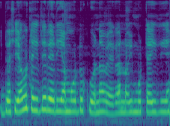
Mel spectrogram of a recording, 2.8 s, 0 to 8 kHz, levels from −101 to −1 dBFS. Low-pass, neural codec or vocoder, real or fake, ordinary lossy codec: none; none; real; none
